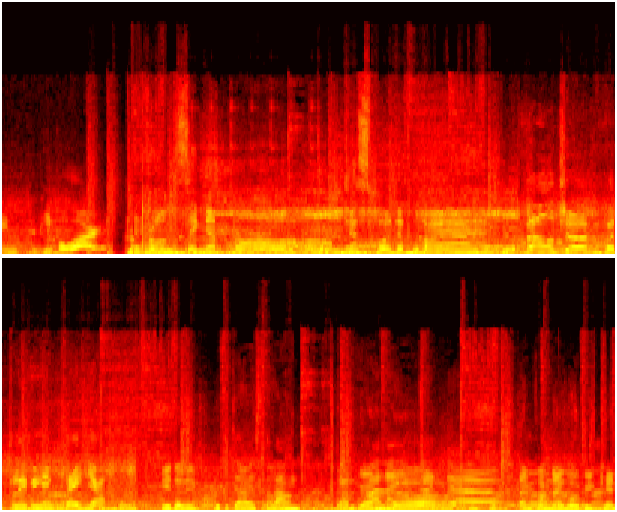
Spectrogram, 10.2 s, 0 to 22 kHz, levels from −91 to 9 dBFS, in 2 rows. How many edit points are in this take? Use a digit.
1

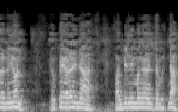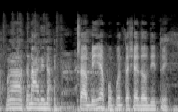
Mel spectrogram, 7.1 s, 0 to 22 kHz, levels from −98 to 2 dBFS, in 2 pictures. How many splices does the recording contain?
1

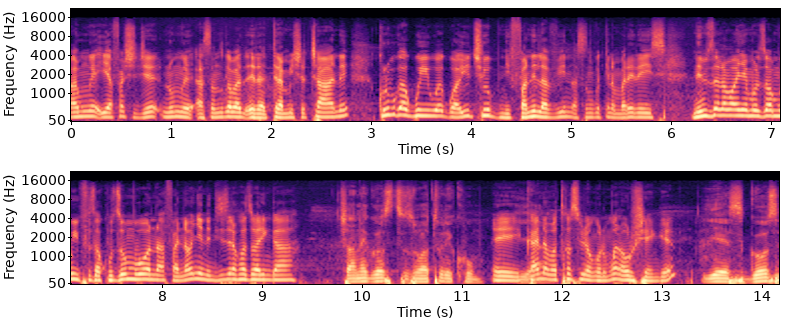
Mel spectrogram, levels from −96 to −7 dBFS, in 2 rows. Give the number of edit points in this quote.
1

